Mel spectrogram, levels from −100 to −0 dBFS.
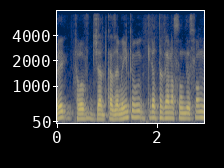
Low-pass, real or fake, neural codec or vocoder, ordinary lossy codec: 7.2 kHz; fake; codec, 16 kHz, 2 kbps, FreqCodec, larger model; none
